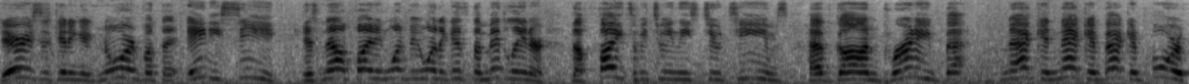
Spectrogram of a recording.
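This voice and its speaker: Over noticeable background noise, a man speaks in a raised, projected voice at an extremely high pitch, moving at a fairly quick pace with ordinary pitch variation. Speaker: esports caster. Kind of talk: live commentary. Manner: animated.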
